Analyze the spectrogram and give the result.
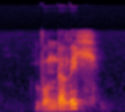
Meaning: quaint, bizarre, strange
- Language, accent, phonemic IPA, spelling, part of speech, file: German, Austria, /ˈvʊndɐlɪç/, wunderlich, adjective, De-at-wunderlich.ogg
